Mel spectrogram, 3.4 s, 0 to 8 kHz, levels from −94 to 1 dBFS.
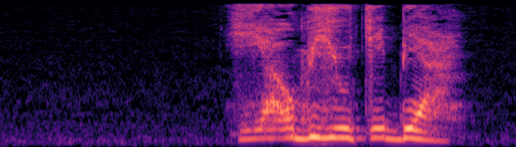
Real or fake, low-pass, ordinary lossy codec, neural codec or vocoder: fake; 7.2 kHz; MP3, 48 kbps; codec, 16 kHz, 16 kbps, FreqCodec, larger model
